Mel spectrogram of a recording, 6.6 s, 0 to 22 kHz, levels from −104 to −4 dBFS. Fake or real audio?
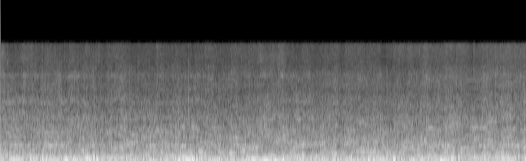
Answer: fake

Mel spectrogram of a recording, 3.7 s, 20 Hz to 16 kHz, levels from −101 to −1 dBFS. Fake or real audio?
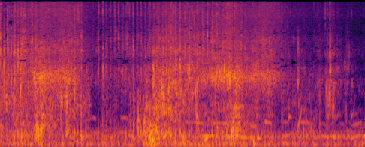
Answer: real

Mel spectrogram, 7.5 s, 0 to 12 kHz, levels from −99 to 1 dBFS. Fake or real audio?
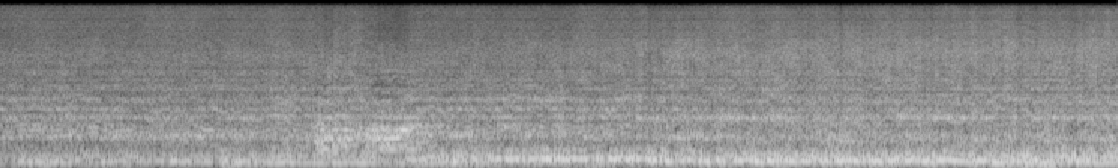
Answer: fake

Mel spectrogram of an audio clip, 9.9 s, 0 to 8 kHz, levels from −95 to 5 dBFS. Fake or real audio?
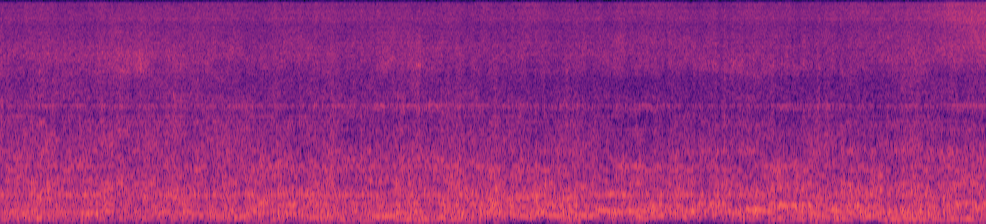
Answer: fake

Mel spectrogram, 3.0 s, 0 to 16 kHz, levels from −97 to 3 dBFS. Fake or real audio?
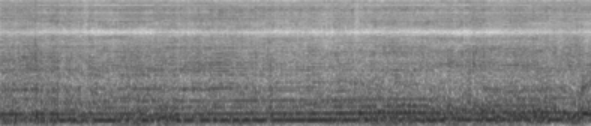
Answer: fake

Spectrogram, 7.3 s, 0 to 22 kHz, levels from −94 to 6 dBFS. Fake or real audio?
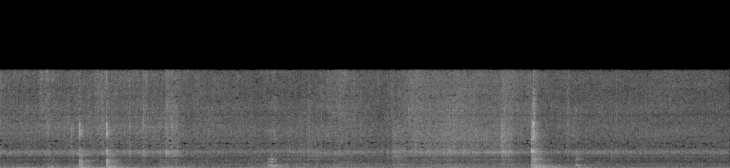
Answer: real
